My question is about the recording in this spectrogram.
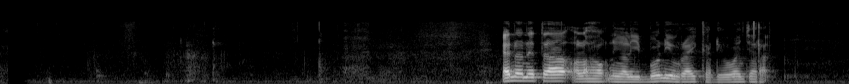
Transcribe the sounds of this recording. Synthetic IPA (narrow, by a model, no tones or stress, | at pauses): ʔɛnɔnɛt̪ɾalɔ̰lɔɦɔk̚niŋalibɔniuɾaikardiwawaɲt͡ʃaɾa̰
